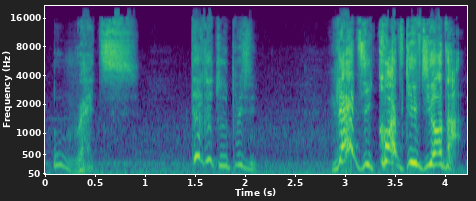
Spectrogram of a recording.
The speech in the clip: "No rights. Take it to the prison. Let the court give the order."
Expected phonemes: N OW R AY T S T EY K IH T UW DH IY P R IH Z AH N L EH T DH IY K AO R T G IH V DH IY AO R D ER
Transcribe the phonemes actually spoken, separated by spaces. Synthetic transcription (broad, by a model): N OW R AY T T EY K IH T UW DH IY P R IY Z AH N L EH T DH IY K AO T G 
